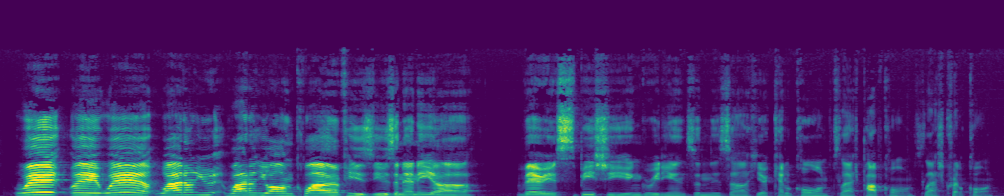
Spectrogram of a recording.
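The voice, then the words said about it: Colonel Sanders-style Southern voice. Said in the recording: “Why are you now Colonel Sanders? ... that's his accent for that armor”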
